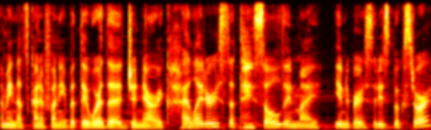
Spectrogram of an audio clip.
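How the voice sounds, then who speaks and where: A woman speaks at a fairly quick pace with a slight Norwegian accent, her fairly low voice holding fairly even intonation and very even loudness with hardly any pauses. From Norway. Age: 20s. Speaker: journaling YouTuber. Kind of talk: casual Q&A vlog.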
